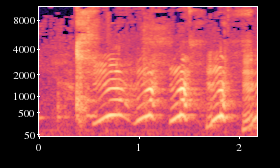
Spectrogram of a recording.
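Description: A baby laughing in a quick run of short bursts, about three a second, after a short breathy burst about a third of a second in.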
